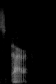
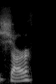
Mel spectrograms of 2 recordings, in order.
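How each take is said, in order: First: The name is said with an anglicized pronunciation. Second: The name is said with a German pronunciation. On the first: This is the form adopted after emigrating. "when we came to Canada, they changed it to Scarf" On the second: This is the original form of the name. "in German that's the right way to say it"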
